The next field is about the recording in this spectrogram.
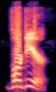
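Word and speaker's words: voir: so we're going to voer is that how they say it V vorer that's it they're GNA get his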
